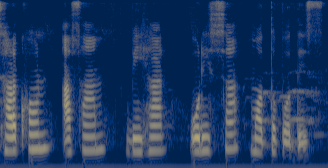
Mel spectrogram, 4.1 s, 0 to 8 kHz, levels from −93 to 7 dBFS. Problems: none marked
